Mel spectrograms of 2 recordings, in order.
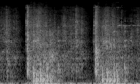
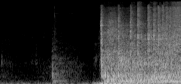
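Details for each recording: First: Stihl FC110 4-MIX four-stroke trimmer before repair: two quick pull-start strokes whir freely with no compression bump against the rope, little to no compression. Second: Stihl FC110 after switch replacement and valve adjustment, previously near-zero compression, oil and brake cleaner in cylinder: pull start catches at once, strong steady high-speed buzz at full throttle, no misses; compression much better, runs healthy.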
